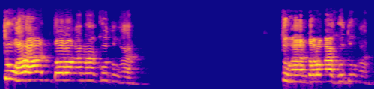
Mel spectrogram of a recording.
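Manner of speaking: acted desperate shout; desperate cry for help. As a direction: cry out to the Lord like a mother begging for her child. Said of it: "Mungkin dia teriak".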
